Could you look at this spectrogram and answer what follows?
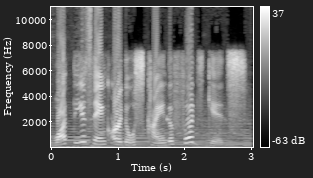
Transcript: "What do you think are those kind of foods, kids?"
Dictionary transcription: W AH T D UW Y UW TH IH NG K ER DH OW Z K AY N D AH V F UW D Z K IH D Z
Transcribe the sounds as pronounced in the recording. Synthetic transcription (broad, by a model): W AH T D UW Y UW TH IH NG K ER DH OW S K AY N D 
